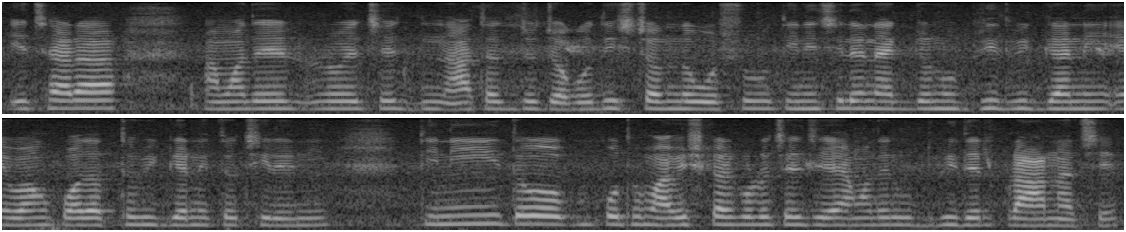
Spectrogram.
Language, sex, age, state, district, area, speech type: Bengali, female, 30-45, West Bengal, Kolkata, urban, spontaneous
